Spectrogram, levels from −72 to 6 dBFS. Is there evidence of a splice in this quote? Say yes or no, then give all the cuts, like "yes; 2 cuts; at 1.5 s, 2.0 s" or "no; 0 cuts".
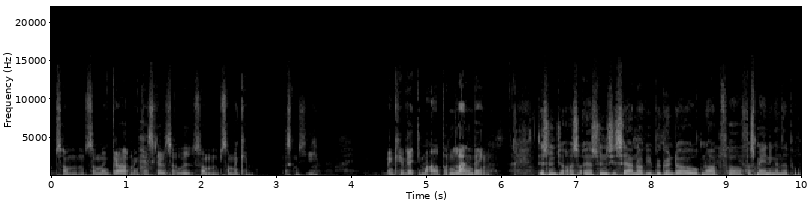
yes; 1 cut; at 4.7 s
